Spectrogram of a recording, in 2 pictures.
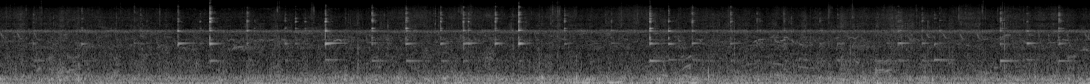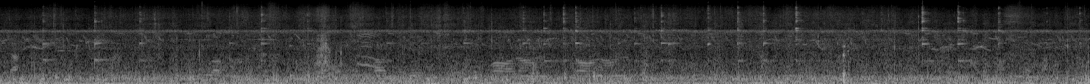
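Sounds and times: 
shepherd on a farm: 0.0s - 21.8s
grazing sheep bleating in the distance on a farm: 6.6s - 12.5s, 13.2s - 17.2s.

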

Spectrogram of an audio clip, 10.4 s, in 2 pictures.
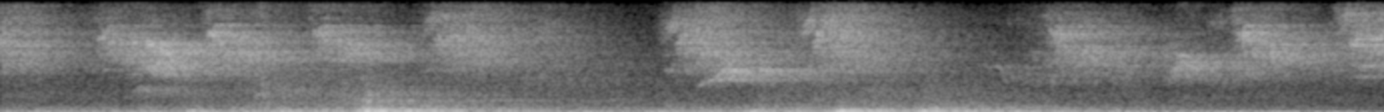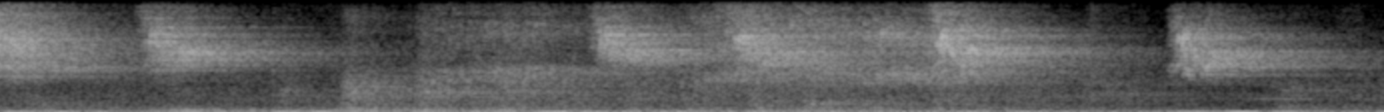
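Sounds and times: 
sparrows wing flaps in Hortobágy National Park: 0.0s - 4.8s.

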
